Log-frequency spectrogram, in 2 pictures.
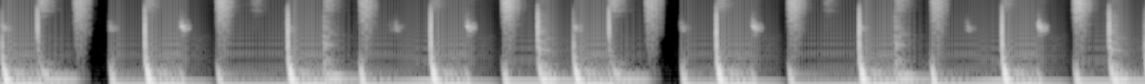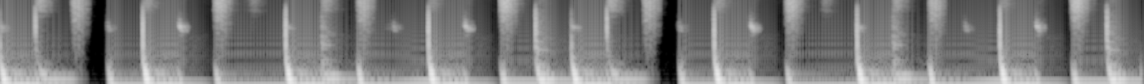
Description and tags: This is a minimal house loop, with a kick and a bass line.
